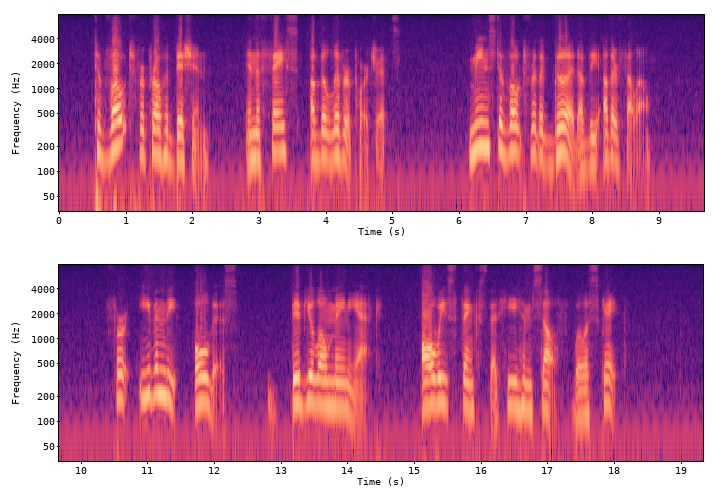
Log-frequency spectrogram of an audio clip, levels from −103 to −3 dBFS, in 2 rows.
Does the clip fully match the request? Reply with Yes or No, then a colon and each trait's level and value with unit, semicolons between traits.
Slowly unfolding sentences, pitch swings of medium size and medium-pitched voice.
Yes: slow, 100 wpm; average, 4.0 semitones; medium, 150 Hz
